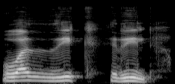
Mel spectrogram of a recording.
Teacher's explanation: वाव होंठों की ना तमाम गुलाई के साथ और वाव की ज़बर को लाल के साथ नरमी से मिलाते हुए लाल की ज़ेर को काफ पे मिलाएंगे, काफ पे हम्स करेंगे।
